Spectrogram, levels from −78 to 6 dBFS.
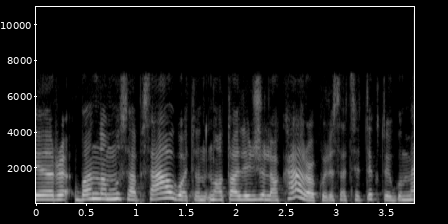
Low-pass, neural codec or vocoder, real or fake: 7.2 kHz; codec, 16 kHz, 4.8 kbps, FACodec; fake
